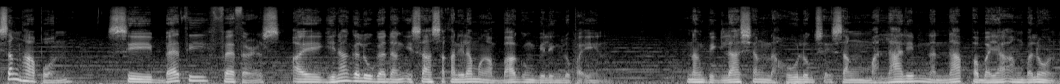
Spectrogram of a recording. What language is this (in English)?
Filipino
